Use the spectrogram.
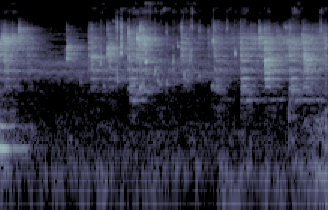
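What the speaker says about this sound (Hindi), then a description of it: "अब इसको पानी के अंदर डिप करना है।" Chicken pieces dipped into water while making crispy fried chicken, with close, irregular splashing and dripping sounds coming in bursts, no voices.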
